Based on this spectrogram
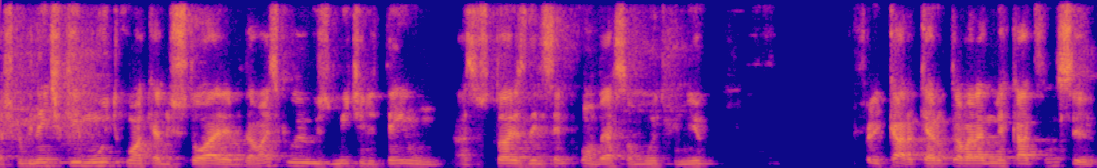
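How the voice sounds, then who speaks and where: A man speaks at a very fast pace with a fairly high pitch. His voice is somewhat breathy. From Brazil, Bahia (Salvador). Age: 40s. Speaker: financial market professional. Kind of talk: interview, telling life story.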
